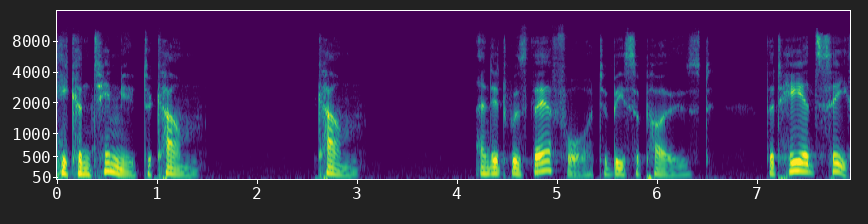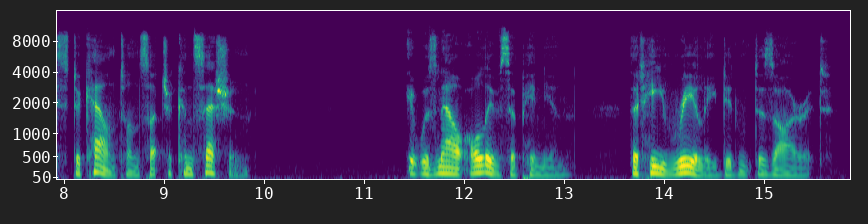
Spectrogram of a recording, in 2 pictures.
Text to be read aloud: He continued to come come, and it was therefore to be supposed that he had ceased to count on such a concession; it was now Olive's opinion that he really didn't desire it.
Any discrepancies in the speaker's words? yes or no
no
